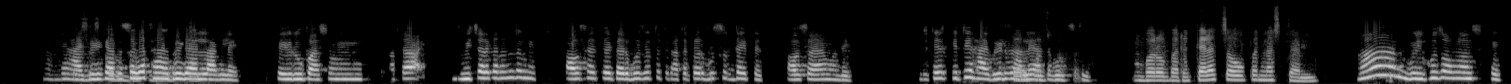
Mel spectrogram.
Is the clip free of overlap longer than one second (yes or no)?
no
